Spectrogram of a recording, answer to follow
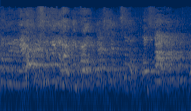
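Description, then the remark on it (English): A man yells loudly and almost without pause for several seconds, his raised, strained voice rising and falling over a murmur of crowd noise. “See, a nigga yelling is weak though.”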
